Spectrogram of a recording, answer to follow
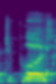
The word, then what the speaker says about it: Djapouras: Yeah, Djapouras. Djapouras. The D silent way.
